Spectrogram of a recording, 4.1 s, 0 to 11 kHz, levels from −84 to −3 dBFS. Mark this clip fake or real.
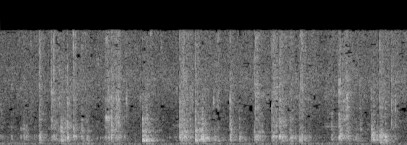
real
